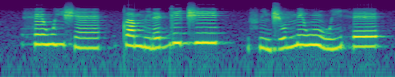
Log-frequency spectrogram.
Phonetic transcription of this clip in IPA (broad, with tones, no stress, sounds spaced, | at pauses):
h ɛ̃˦ w i˦ ʃ ɛ̃˧ | t a˧ m ĩ˨ ɾ ɛ˧ ɡ e˦ d͡ʒ e˦ | f ĩ˨ d͡ʒ o˨˦ n e˦ w ũ˦˨ w i˨˦ h ɛ˦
